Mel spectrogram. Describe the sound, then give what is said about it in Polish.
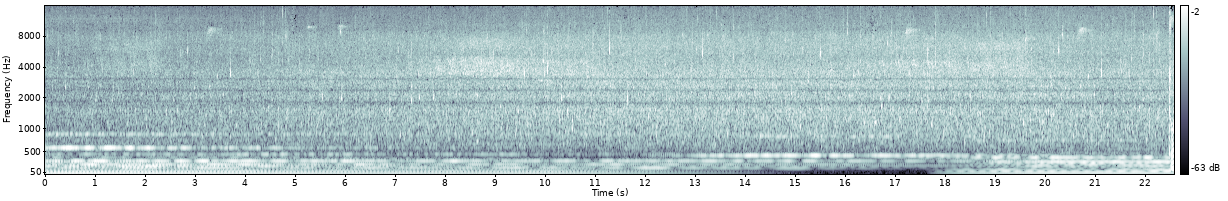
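A small stream warmed by the sun's rays flows gently and steadily, its soft continuous babbling and trickling filling the whole stretch at an even, moderate level with no voices. “Rozpocznij połączenie z dźwiękiem delikatnie płynącej wody.”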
